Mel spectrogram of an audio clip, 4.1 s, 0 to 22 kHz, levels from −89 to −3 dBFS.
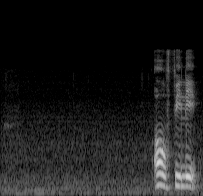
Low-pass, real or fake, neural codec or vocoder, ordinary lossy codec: none; real; none; none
